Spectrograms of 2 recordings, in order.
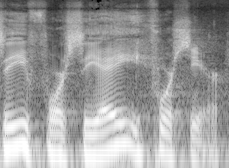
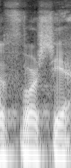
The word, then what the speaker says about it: Forcier: And now your name is pronounced Forcier. Forcier. – Yeah, like a sear steak. – So Forcier.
